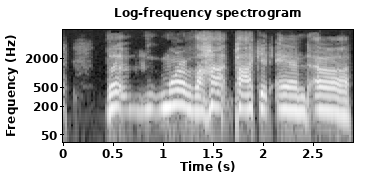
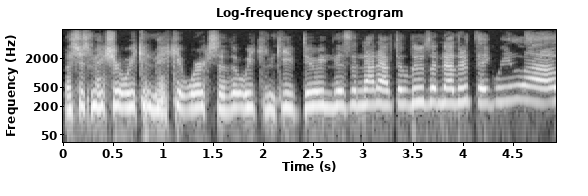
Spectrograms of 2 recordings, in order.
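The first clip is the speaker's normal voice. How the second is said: emotional, earnest voice full of feeling; 4 semitones higher than usual. Talking about not losing the show to another hiatus, the speaker sounds emotional. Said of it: "I'm feeling emotional today".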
